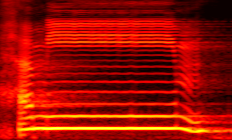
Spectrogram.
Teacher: Mad tabi'inya ya sukun sebelumnya kasrah, huruf yang disukunkannya adalah huruf mim. Maka huruf mim ini panjang, boleh 2 atau 4 atau 6 harokat, asal konsisten dalam sekali baca. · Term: mad arid li sukun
